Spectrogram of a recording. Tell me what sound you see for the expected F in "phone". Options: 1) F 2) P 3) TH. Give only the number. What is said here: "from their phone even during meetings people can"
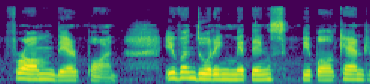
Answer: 2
